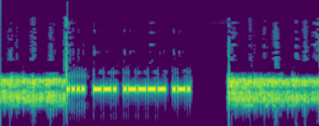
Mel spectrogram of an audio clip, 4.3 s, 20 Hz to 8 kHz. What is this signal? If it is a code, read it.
Morse code, heard as a keyed tone, about 34 wpm, 810 Hz, with noise. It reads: HG1R
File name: HG1R CW SSB MIX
